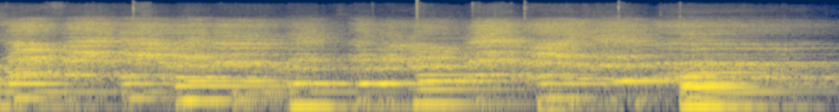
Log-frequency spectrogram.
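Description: A large group of children singing a patriotic song together over steady instrumental accompaniment. The loudest note comes near the end, and then the sound begins to fade.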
